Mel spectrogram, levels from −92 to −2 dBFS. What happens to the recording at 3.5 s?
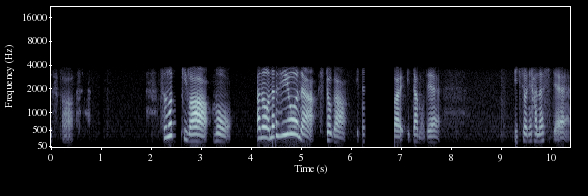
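Nothing goes wrong at 3.5 s: the speech there carries on intact through the ordinary G.711 telephone band, which holds it to roughly 300 Hz to 3.5 kHz.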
